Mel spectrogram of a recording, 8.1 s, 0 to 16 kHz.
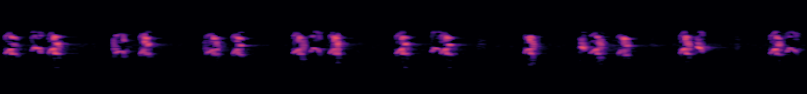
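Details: Two wild peregrine falcons meet at a nest at UC Berkeley, USA, 2 November 2022, captured on nest cam: sharp grating notes in pairs or triplets, repeated roughly once a second in a steady chattering rhythm, no other sounds.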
